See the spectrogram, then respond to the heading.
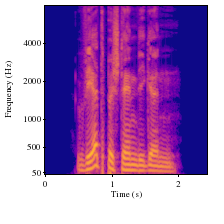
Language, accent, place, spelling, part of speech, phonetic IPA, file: German, Germany, Berlin, wertbeständigen, adjective, [ˈveːɐ̯tbəˌʃtɛndɪɡn̩], De-wertbeständigen.ogg
- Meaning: inflection of wertbeständig: 1. strong genitive masculine/neuter singular 2. weak/mixed genitive/dative all-gender singular 3. strong/weak/mixed accusative masculine singular 4. strong dative plural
